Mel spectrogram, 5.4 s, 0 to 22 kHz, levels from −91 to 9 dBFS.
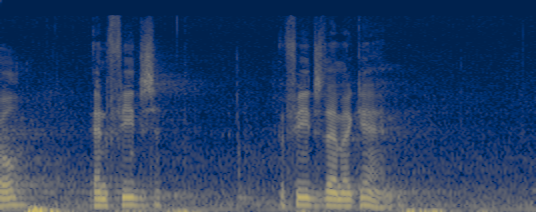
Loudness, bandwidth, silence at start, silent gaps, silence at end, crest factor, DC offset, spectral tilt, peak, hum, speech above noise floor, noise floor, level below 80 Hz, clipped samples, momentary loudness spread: -26 LUFS; 16 kHz; 0 s; none; 0 s; 18 dB; under 0.1%; -7 dB/octave; -10 dBFS; none; 21 dB; -45 dBFS; -34 dBFS; under 0.1%; 24 LU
